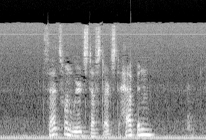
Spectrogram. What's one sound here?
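A young man speaks briefly and casually, close by.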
